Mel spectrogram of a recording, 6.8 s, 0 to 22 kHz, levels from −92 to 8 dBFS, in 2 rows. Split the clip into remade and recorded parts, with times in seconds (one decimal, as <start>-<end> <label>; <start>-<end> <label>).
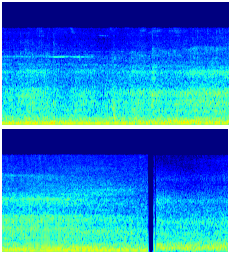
0.0-3.6 recorded; 3.6-4.3 remade; 4.3-6.8 recorded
